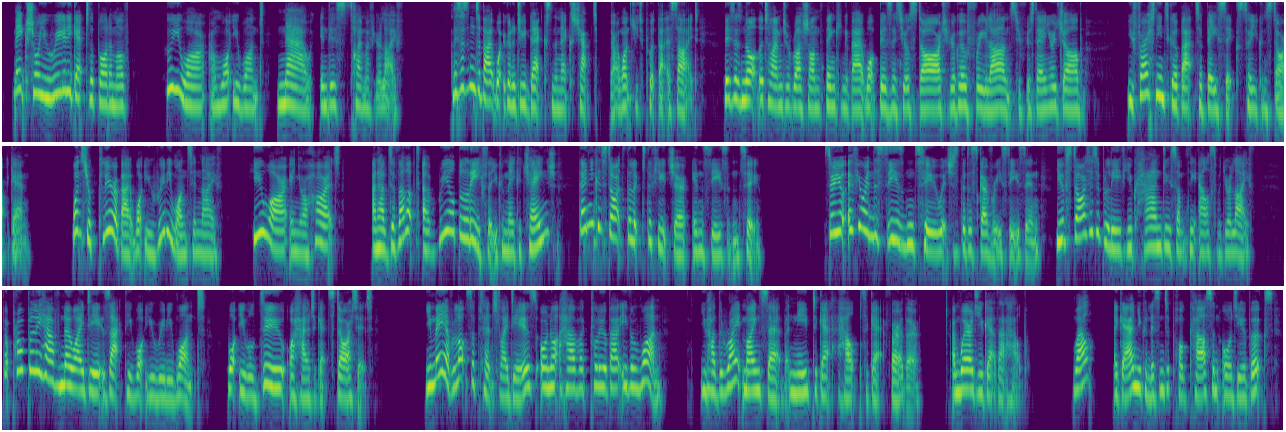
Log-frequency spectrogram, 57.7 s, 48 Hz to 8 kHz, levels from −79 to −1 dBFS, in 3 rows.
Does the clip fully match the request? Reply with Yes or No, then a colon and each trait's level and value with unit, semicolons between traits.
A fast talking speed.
Yes: fast, 215 wpm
